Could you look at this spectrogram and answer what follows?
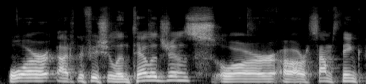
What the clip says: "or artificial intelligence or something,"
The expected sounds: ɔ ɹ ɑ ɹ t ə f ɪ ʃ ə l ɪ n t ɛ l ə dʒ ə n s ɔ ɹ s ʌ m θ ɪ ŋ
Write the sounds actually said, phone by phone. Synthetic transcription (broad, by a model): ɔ ɹ ɑ ɹ t ə f ɪ ʃ ə l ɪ n t ɛ l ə dʒ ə n s ɔ ɹ s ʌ m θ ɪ ŋ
